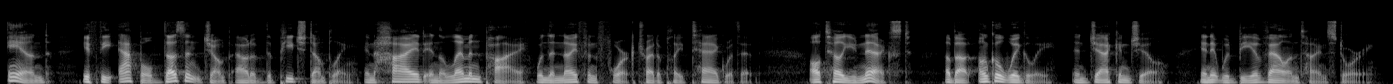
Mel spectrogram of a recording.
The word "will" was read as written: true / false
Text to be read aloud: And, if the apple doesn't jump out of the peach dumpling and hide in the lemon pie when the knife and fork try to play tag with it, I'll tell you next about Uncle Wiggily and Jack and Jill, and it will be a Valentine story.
false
